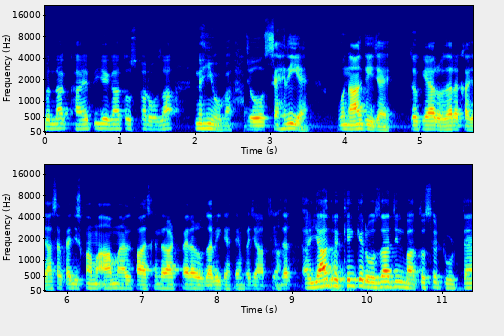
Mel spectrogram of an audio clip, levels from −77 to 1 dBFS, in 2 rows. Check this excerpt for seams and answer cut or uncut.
cut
